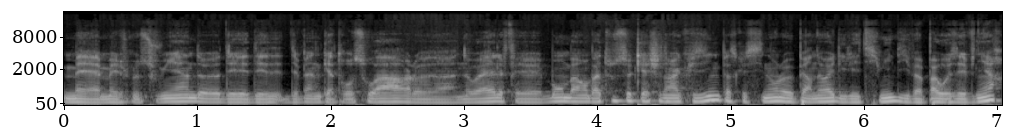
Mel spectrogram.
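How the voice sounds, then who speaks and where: Delivered at a very fast pace with hardly any pauses, the voice has a dark, mellow tone and fairly even intonation. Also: man, fairly low pitch for a man. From France, Alsace. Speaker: podcast guest. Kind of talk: casual chat. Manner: halting, many repetitions.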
